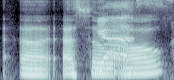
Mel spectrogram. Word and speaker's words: Sioux: Is that how you say it? SOO? Yes.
